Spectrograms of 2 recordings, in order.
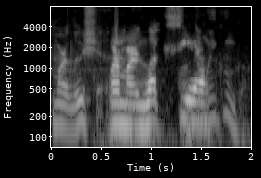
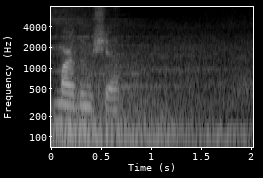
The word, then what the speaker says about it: Marluxia: do sephiroth or marluxia i thought it was more lucious however you want to pronounce it it's an x in the middle of a name yeah i've heard it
